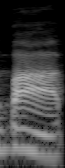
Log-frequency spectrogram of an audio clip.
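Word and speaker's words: Barre: out the front door it's called the bar but it's spelt b-a-r-r-e so you'll see that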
